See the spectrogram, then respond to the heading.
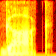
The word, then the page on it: gawk: American English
